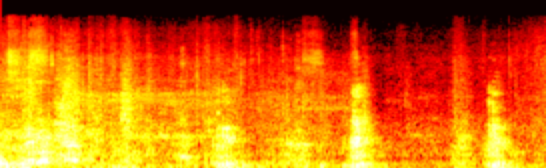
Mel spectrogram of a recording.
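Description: Ten-day-old Pietrain-cross piglets grunting in a pen: a few short, separate grunts over some shuffling.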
